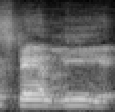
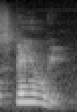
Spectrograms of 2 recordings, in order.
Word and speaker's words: Stanley: They're both Stanley. Yeah, there, you said it right. Stanley. Stanley. And Stan Lee, that's how you keep saying it.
